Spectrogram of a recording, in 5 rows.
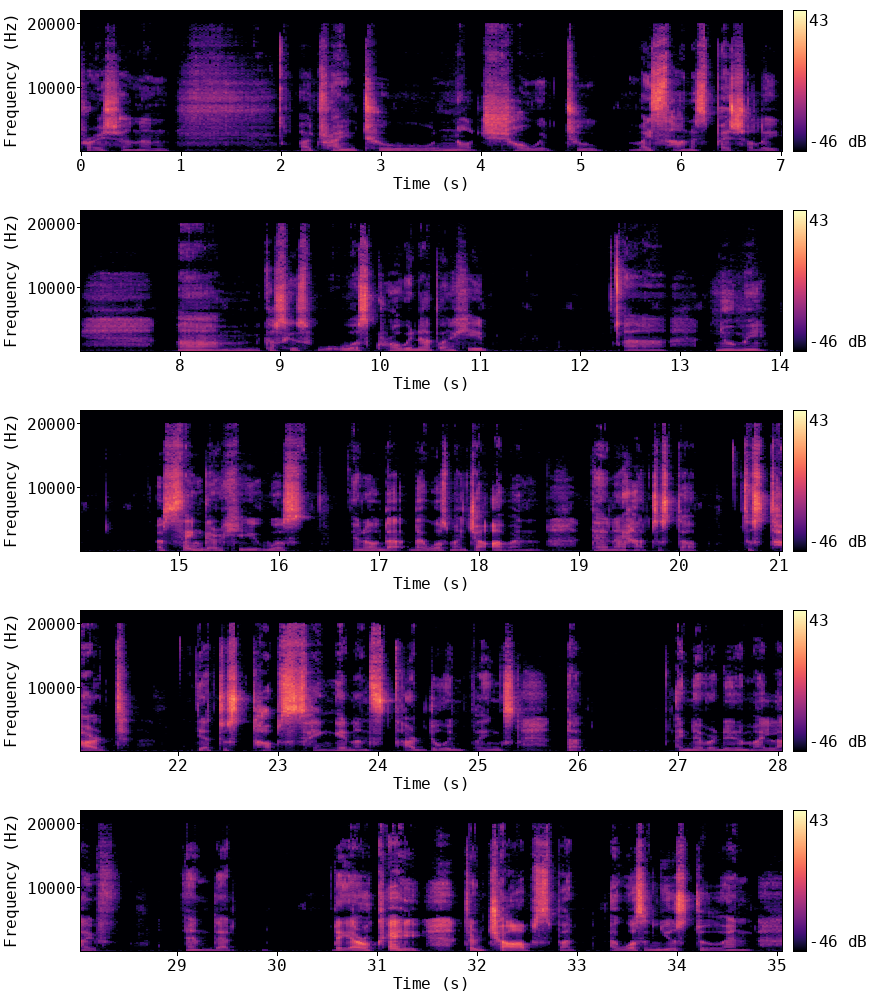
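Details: Adult female professional singer from Argentina with abductor spasmodic dysphonia, in which spasms of the vocal cord muscles open the cords. Onset was in 2015 and it has been worsening despite repeated Botox injections.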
